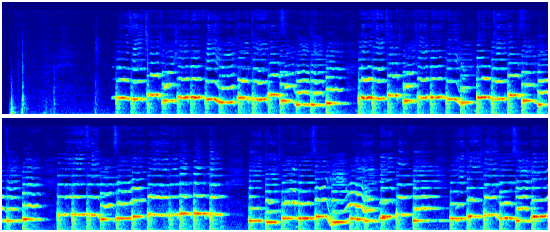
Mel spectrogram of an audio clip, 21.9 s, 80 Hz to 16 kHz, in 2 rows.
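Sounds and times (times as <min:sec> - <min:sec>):
young girl singing tenor: 0:02.2 - 0:21.8.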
